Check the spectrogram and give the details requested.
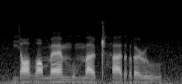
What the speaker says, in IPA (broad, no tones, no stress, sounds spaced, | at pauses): j æ ðˤ a m æ m u m a ʈʰ a r ɔ ɭ u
